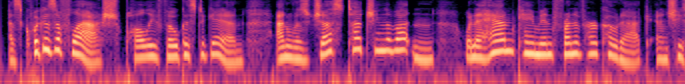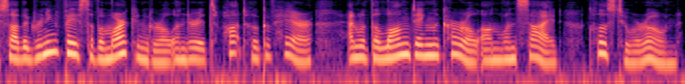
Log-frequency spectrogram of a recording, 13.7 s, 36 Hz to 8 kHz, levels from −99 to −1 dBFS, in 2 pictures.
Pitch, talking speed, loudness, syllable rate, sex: 205 Hz, 230 wpm, -19 LUFS, 5.3 syllables/s, female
